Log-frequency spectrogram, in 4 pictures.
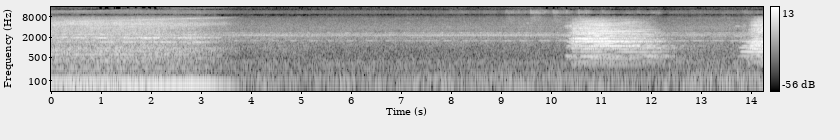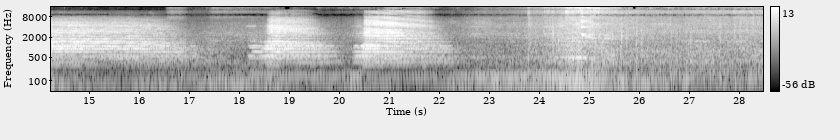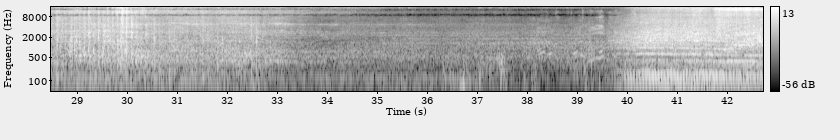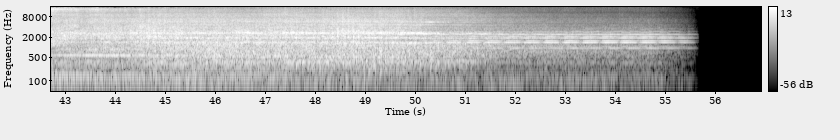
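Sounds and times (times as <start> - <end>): train air horn chord blasts: 0.0 - 3.7, 10.3 - 12.6, 13.8 - 22.5, 39.7 - 45.7, 50.9 - 55.7
diesel locomotive rumble: 0.0 - 51.6
train wheels clattering on rails: 23.5 - 34.6, 43.8 - 51.1.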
